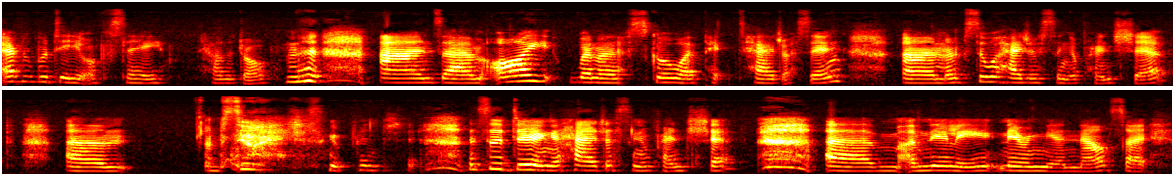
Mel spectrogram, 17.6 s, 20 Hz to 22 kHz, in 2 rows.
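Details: Young adult woman, nearly 20, with a lifelong stammer of about 20 years, worse under stress with long blocks; she says she is unusually fluent on camera; stuttering.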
